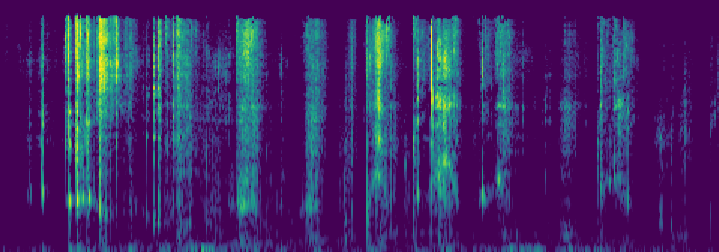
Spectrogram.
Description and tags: Eating Chips
Crunch, crunchy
